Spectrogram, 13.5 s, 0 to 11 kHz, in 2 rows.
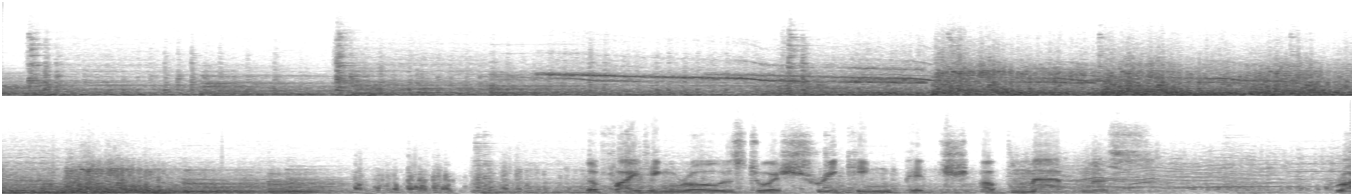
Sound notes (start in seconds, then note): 2.5 shells whistling; 3.4 explosions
